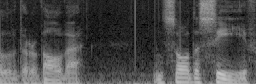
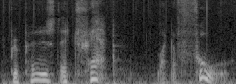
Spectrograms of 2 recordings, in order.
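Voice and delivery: a hint of bitter contempt, trailing off; scornful mutter; 10 semitones higher, 5 dB quieter than usual. Kemp mocks the fool upstairs, quietly scornful. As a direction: Kemp sneering at the invisible man's folly.

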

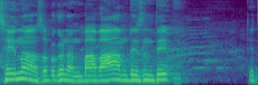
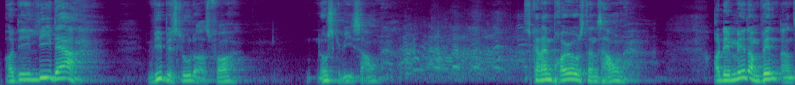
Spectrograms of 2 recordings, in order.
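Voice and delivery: normal talking voice

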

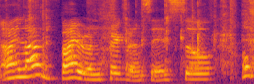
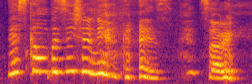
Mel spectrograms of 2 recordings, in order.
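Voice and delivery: much higher, squeaky excited voice; giddy pitch jump as the perfume thrills her; funny high voice; 10 semitones higher, 4 dB louder than usual. Real, not acted. Perfume reviewer to her viewers, in a giddy high voice. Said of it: "I don't even know why I'm talking like that".

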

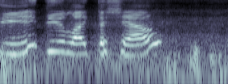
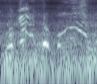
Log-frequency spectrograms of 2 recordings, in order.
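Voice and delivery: excited call; 9 semitones higher, 8 dB louder than usual. Real, not acted. Calling out at the beach.

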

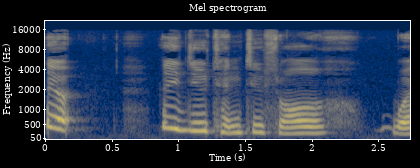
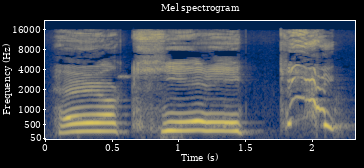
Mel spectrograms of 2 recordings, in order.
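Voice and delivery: louder call leaping to a squeal; forceful cat call; 3 semitones higher, 4 dB louder, slower than usual. Acted. Louder try at calling cat.

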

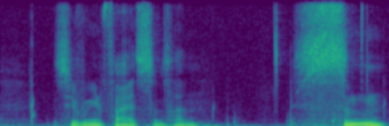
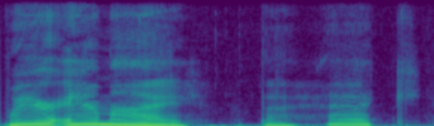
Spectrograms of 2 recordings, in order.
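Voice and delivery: high, slow, drawn-out confusion; slow bewildered; 12 semitones higher, much slower than usual. Real, not acted. Lost gamer wondering where he is, slow and high. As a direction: stretch it out, baffled.

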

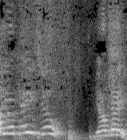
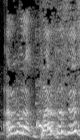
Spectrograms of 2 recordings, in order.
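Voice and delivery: laughing; 11 semitones higher than usual. Real, not acted. Giggling through game guesses.

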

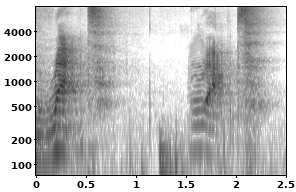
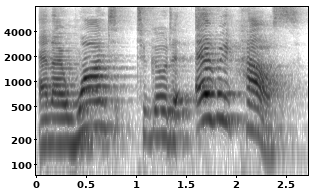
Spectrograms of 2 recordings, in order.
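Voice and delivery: put-on higher, louder little girl; eager little sister; 6 semitones higher, 5 dB louder, faster than usual. A narrator's reading. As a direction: insist on every house. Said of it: "said D W".

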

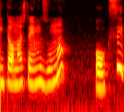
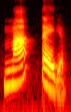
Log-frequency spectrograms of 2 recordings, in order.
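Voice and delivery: "Matéria" slow and loud, split into ma, té-ria; syllable by syllable; 6 dB louder, much slower than usual. Shown as a demonstration. Teacher counting syllables with children, loud and split. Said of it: "Vamos contar aí".

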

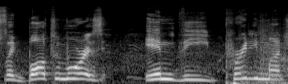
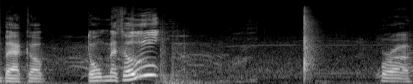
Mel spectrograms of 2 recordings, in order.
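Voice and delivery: normal talking voice

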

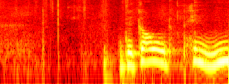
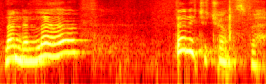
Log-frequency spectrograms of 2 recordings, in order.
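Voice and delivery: higher, slow showcase of the name; proud announcement; 7 semitones higher, 3 dB louder, much slower than usual. Real, not acted. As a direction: present the brand name with pride. Proudly presents brand transfer.

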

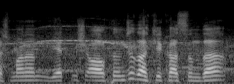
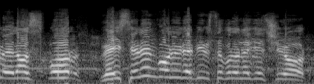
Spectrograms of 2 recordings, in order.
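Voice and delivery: screaming football commentator; 4 semitones higher, 6 dB louder than usual. Real, not acted. Announces the goal scorer.

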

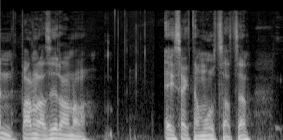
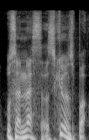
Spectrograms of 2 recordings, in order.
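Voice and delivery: normal talking voice

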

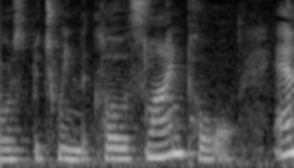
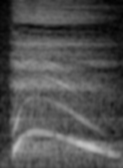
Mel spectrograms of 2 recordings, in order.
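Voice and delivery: sharp surprised gasp; high gasp. Acted. Mom seeing spacesuit, high shocked gasp.

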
